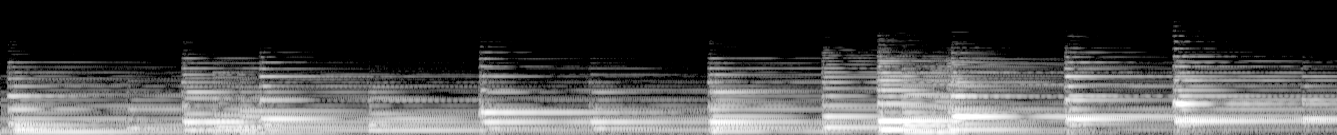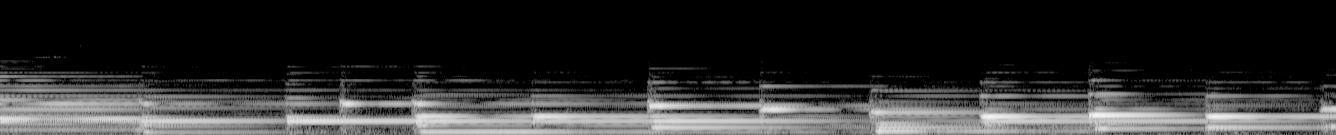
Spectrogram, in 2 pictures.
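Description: Solo piano playing slow chords and single notes, each struck note ringing and fading away. Louder through the middle, softer and sparser near the end.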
